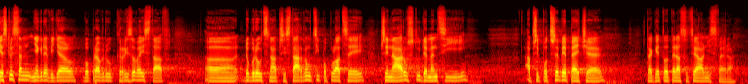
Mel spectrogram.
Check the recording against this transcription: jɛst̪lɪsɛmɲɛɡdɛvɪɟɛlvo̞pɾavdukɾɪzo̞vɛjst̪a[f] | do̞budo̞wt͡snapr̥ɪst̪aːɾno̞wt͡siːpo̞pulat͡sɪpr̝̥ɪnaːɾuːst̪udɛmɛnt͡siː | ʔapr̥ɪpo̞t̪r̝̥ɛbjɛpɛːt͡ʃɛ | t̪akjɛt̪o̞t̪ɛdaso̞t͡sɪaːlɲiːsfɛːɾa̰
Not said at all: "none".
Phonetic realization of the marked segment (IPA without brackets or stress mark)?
f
